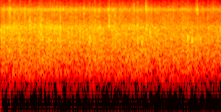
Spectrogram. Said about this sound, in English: by letting it be known by saying amen and applause.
